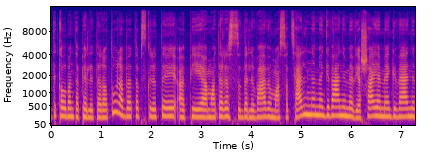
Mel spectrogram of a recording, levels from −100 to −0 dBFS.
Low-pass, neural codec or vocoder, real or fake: 14.4 kHz; none; real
